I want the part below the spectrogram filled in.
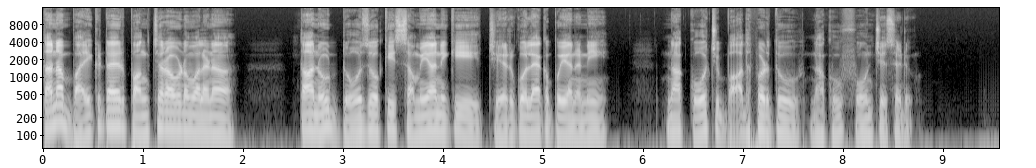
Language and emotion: Telugu, sad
